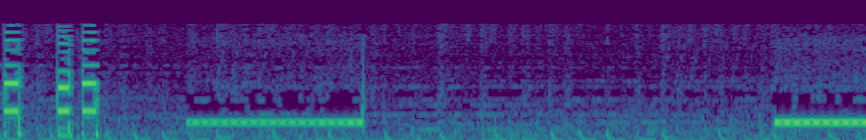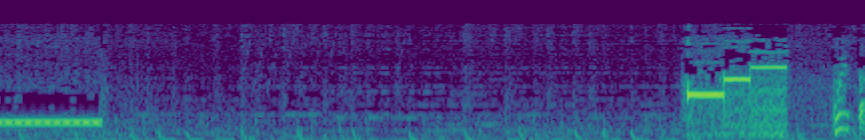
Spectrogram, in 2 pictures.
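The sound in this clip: Telephone dial tone and touch-tone dialing of an eleven-digit toll-free number. A few quick beeps open, then two steady tones of about two seconds each stand over a low hum, and a fast run of touch-tone beeps closes.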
